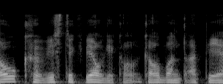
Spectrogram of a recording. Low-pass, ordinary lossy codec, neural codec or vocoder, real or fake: 10.8 kHz; MP3, 48 kbps; none; real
